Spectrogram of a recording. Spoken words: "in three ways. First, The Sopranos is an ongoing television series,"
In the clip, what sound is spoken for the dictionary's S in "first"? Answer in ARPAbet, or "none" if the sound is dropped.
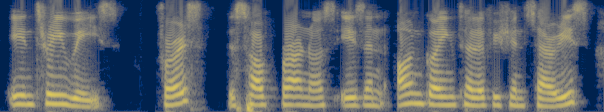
S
